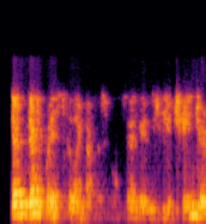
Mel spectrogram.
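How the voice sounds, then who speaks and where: The speaker is a man. He has a Korean accent. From South Korea. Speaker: professor. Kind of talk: panel discussion. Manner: halting.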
